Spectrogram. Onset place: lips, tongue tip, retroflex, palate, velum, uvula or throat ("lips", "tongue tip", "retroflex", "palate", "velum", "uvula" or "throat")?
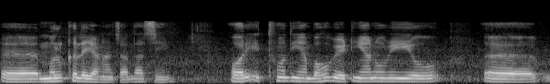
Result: lips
